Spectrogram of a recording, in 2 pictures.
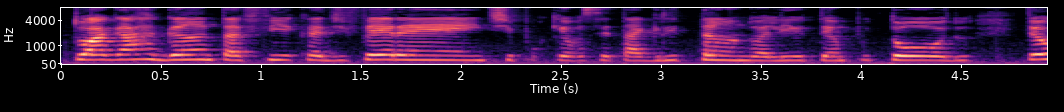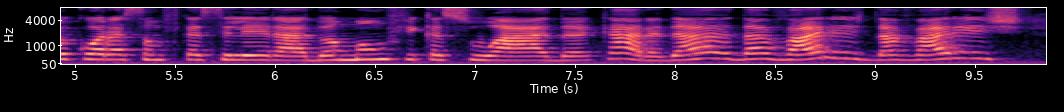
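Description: A woman's voice: fairly high pitch, steady tone, moderate pace, few pauses, pushed and bright. A woman co-hosting a casual chat, describing things vividly with sound effects and repetition.

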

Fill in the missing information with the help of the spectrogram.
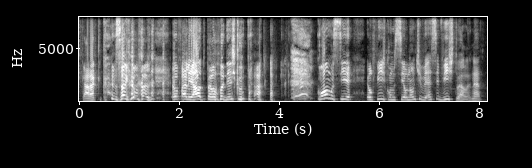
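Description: A Brazilian man co-hosting a podcast, telling an anecdote in a slangy, animated way with lots of restarts. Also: very high-pitched, normal speed. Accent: Brazilian Portuguese. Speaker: podcast co-host. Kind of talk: casual storytelling chat.

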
